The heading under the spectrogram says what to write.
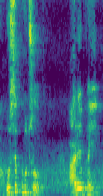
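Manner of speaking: ordinary delivery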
